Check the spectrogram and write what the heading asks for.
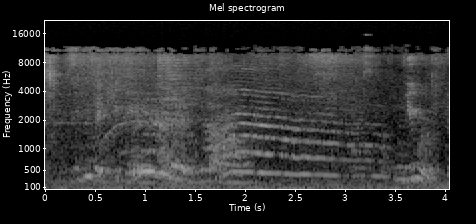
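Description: A high-pitched voice making wavering, drawn-out sounds, then one long held note that slowly falls in pitch, about halfway through.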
